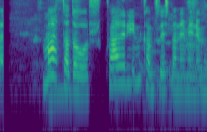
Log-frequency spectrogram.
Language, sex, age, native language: Icelandic, female, 15, Icelandic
